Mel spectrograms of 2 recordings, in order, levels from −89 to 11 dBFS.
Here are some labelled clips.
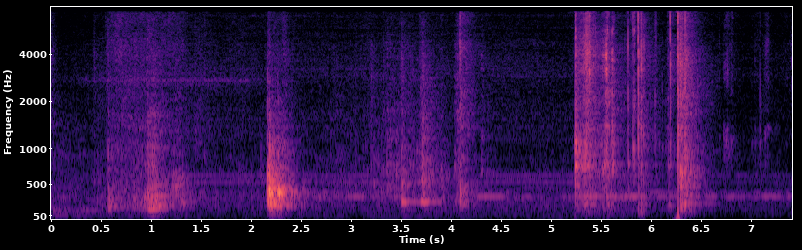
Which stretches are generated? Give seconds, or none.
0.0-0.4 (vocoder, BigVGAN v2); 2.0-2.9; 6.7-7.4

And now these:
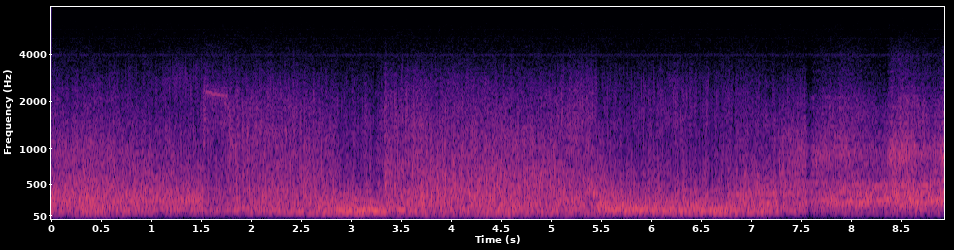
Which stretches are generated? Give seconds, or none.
6.9-7.6 (vocoder, BigVGAN v2)

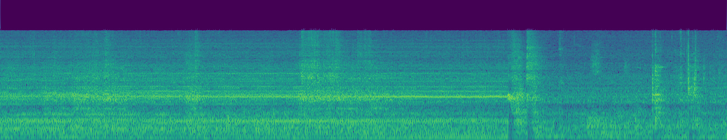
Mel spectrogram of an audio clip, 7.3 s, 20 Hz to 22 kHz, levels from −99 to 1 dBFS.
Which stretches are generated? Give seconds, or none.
0.0-5.0 (vocoder, BigVGAN v2); 5.6-7.3

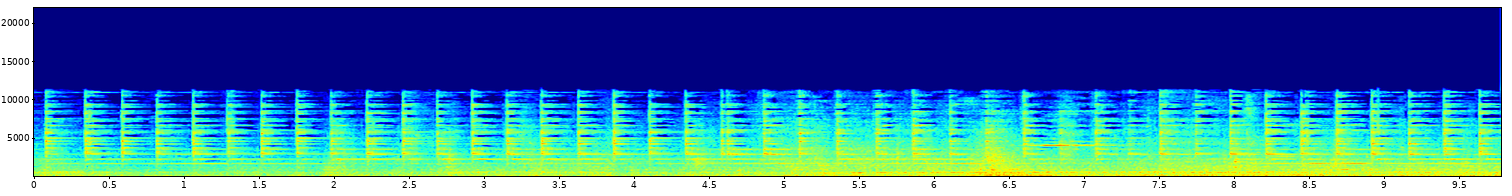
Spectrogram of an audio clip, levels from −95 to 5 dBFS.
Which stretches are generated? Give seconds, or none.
4.6-7.3 (vocoder, BigVGAN v2)

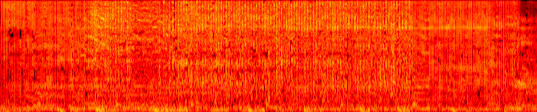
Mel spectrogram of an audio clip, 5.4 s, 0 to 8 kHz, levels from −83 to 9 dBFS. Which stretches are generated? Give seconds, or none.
0.0-0.9 (vocoder, BigVGAN v2); 4.1-5.4

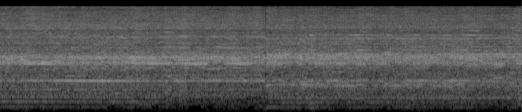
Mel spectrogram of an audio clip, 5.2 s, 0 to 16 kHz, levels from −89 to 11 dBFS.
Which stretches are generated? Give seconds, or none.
1.7-4.8 (vocoder, BigVGAN v2)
